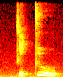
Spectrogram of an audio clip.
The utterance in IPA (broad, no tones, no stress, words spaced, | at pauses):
cectʲu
